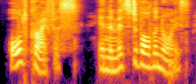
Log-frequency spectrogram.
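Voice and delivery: plain reading voice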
